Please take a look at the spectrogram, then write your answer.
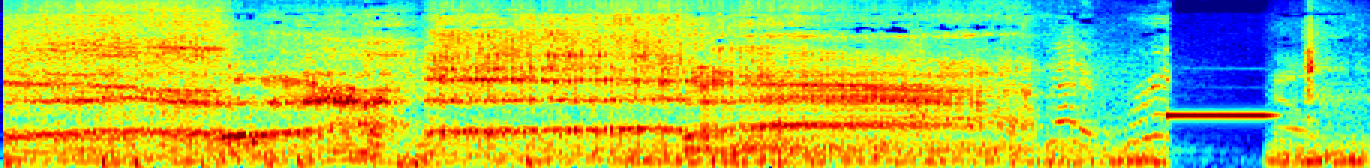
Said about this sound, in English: I just broke the world record for women's loudest burp. Well, I've kind of always known that I was able to burp loud.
